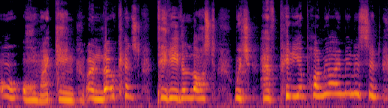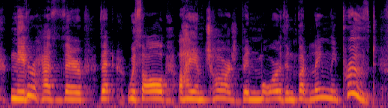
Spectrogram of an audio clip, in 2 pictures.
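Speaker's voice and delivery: high, broken, terrified imploring pleading. A condemned prisoner appeals to the king for mercy, imploring in broken, terrified phrases. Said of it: "The prisoner clapped his hands together with sudden energy and wrung them despairingly at the same time, appealing imploringly to the king in broken and terrified phrases".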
